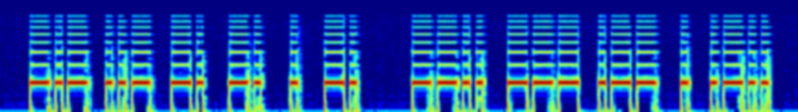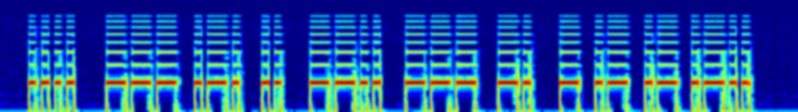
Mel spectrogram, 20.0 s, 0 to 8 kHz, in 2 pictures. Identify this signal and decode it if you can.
Morse code, heard as a keyed tone, about 15 wpm, 660 Hz. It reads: KUNNEN ZOWEL HORIZONTAAL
